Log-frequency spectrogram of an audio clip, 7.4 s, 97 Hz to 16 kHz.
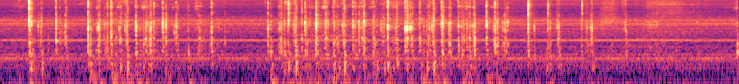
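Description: Both hands type with their fingertips on a full-size Corsair K35 backlit plastic mechanical keyboard, with plastic keycaps on a hollow plastic body. Quick, bright, clacky taps come in dense bursts, with a brief pause near the middle, then fade out toward the end over a faint steady hum.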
